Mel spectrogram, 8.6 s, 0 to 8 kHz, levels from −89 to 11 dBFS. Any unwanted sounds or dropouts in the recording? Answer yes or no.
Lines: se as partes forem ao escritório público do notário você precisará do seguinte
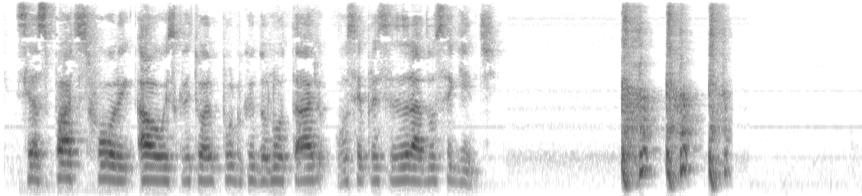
yes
